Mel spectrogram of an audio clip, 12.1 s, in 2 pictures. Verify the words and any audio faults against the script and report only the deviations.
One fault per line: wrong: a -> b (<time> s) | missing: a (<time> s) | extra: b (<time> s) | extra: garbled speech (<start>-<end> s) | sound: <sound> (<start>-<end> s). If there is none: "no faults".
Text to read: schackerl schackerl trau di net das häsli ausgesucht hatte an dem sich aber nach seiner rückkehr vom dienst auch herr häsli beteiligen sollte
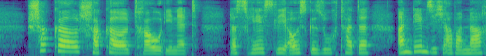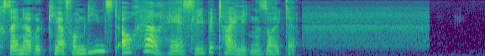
no faults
